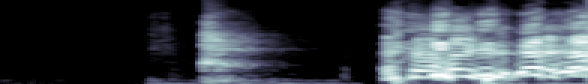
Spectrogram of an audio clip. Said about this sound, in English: Yeah, you're going to hear me like do the little like boomer cough. Like, dude, the iPad kid cough where you're like. Yeah, I do do that a lot, especially when I'm gaming.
